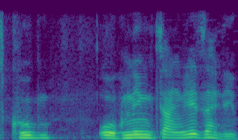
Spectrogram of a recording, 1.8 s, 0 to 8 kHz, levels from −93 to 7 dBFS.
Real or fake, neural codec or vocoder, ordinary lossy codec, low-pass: fake; codec, 16 kHz, 2 kbps, FunCodec, trained on Chinese and English, 25 frames a second; none; 7.2 kHz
